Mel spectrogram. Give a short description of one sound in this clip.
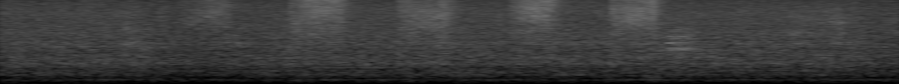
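A cloth rubs softly back and forth across wood.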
